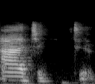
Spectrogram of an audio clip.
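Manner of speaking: stress on first syllable of the adjective. In a class on parts of speech, stress on first syllable of adjective. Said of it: "the stress is on the beginning of this word".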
